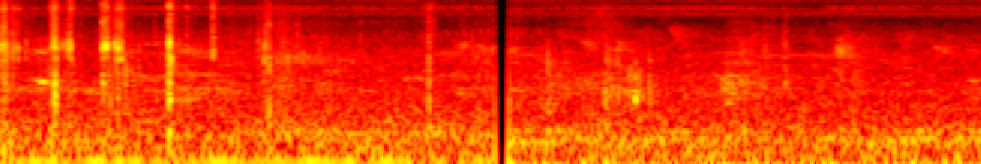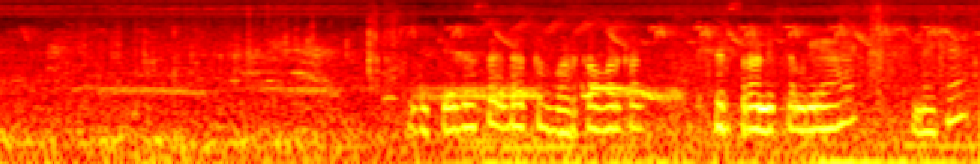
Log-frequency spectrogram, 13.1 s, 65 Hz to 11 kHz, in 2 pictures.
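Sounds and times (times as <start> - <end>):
bird chirps: 2.9 - 13.0.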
